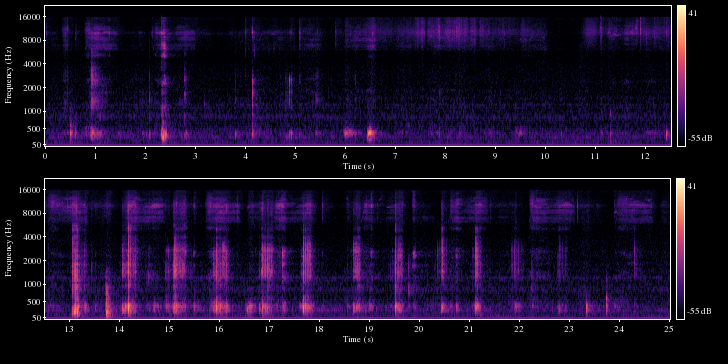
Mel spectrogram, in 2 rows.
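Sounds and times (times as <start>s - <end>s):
crunchy chewing: 0.3s - 3.0s, 3.8s - 6.7s, 11.1s - 24.5s.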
